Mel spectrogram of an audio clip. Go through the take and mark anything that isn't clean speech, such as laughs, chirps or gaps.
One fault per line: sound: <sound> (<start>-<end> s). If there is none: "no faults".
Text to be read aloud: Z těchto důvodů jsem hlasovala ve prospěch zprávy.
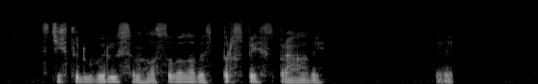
sound: laugh (4.4-4.5 s)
